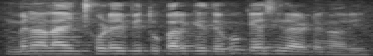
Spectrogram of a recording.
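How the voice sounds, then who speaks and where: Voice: mid-range voice, quick pace, a little hiss or hum. A Bundelkhandi-accented family vlogger playfully teasing children at home, laughing often. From Bundelkhand, India. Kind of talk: playful home vlog, playing shop with children.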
